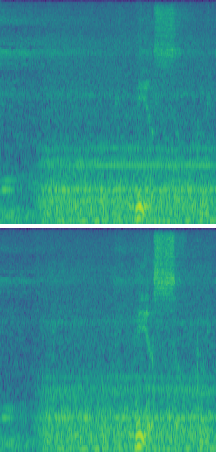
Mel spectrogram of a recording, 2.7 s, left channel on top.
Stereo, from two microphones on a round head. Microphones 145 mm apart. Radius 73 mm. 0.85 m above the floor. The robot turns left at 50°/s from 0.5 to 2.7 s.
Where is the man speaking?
100° right, 0.9 m; by 2.6 s 150° right, 0.9 m.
